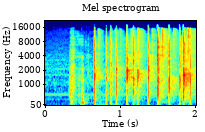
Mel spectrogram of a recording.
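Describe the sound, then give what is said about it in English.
Golf clap: one person's soft, polite hand claps after a brief vocal sound, a steady run of many quick, crisp claps at an even rhythm. “I give you the golf clap.”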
